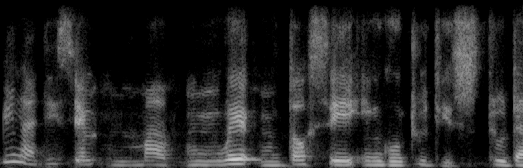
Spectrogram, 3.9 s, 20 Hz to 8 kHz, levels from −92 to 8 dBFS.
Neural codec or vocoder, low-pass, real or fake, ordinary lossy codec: codec, 16 kHz in and 24 kHz out, 1.1 kbps, FireRedTTS-2 codec; 7.2 kHz; fake; Opus, 16 kbps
